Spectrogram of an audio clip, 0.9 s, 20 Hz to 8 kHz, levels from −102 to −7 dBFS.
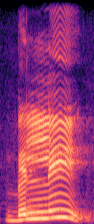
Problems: none marked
